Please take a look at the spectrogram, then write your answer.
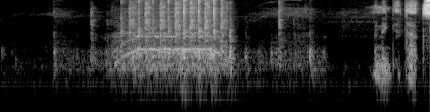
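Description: A sewing machine runs in one steady, loud burst of stitching as quilt block pieces are joined, stopping abruptly after about a second, with some handling clatter and brief talk around it.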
